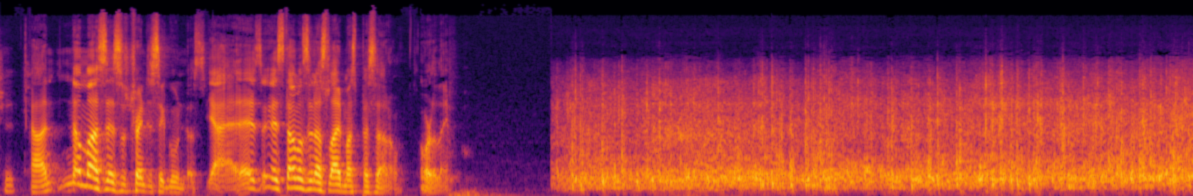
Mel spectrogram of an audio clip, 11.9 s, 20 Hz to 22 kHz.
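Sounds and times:
speech: 0:00.0 - 0:04.7
rifle gunfire: 0:05.5 - 0:11.9.

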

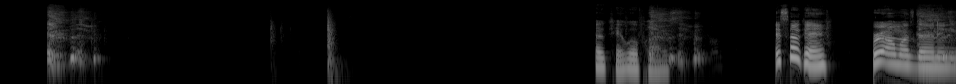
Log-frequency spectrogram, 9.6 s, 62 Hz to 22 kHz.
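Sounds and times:
harsh coughing: 0:00.5 - 0:01.1, 0:06.5 - 0:07.2
speech: 0:06.0 - 0:06.9, 0:07.8 - 0:09.5.

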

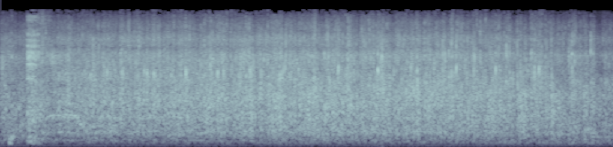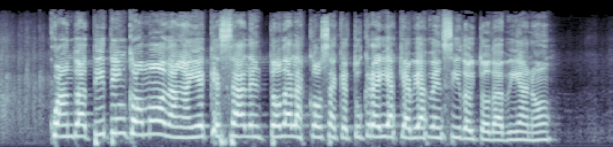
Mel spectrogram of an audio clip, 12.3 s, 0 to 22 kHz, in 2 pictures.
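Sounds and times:
church audience applause: 0:00.0 - 0:06.6
speech: 0:06.7 - 0:11.7.

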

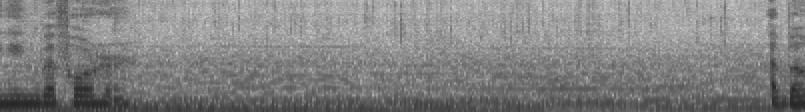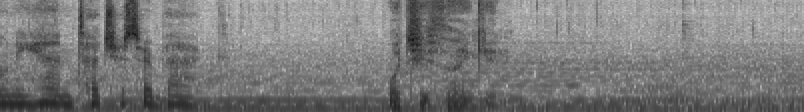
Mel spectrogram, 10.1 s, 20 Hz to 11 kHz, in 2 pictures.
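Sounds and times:
speech: 0:00.0 - 0:00.9, 0:04.8 - 0:06.4, 0:07.4 - 0:08.3
rain falling: 0:00.0 - 0:10.0.

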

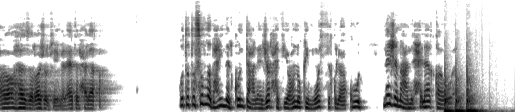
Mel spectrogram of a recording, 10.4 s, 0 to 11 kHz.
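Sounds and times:
speech: 0:00.0 - 0:02.2, 0:03.6 - 0:09.2
dull heavy knocking on a door: 0:08.8 - 0:09.9.

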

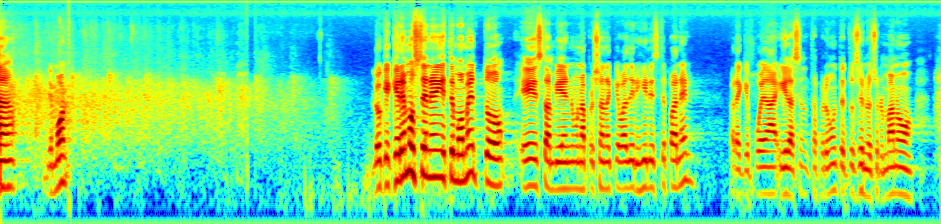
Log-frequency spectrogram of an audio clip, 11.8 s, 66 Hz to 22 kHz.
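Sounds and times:
speech: 0:00.0 - 0:01.0, 0:04.7 - 0:11.7
crowd applauding people going up onto a panel: 0:00.0 - 0:04.6.

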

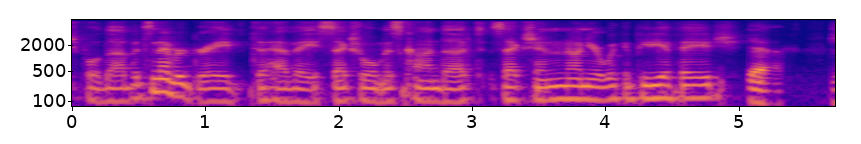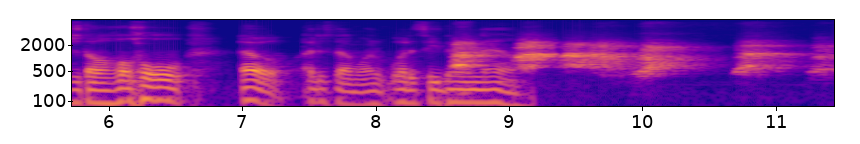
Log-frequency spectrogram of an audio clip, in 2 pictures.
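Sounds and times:
speech: 0:00.1 - 0:09.2
dog barking agitatedly behind a closed office door: 0:08.6 - 0:11.4.

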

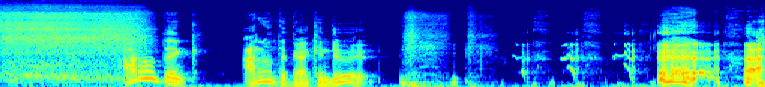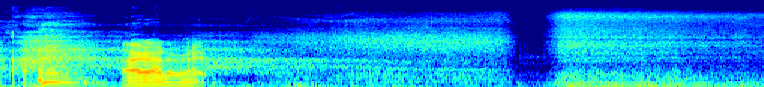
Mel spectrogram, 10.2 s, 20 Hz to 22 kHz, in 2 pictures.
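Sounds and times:
deep breath taken to relax: 0:00.0 - 0:01.0, 0:05.2 - 0:10.1
speech: 0:00.8 - 0:03.2, 0:04.4 - 0:06.6
laughter: 0:02.7 - 0:06.5.

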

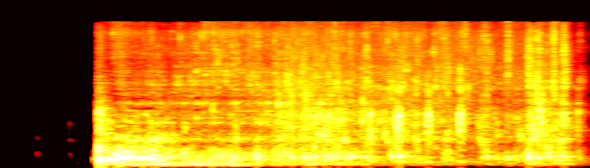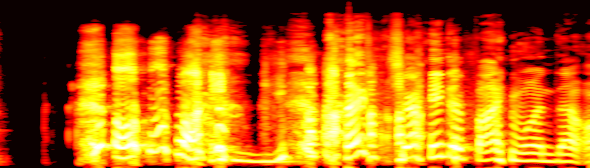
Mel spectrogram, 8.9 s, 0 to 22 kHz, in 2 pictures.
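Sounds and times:
toilet flushing: 0:00.7 - 0:04.4
laughter: 0:02.4 - 0:03.8, 0:05.0 - 0:08.3
speech: 0:05.3 - 0:08.8.

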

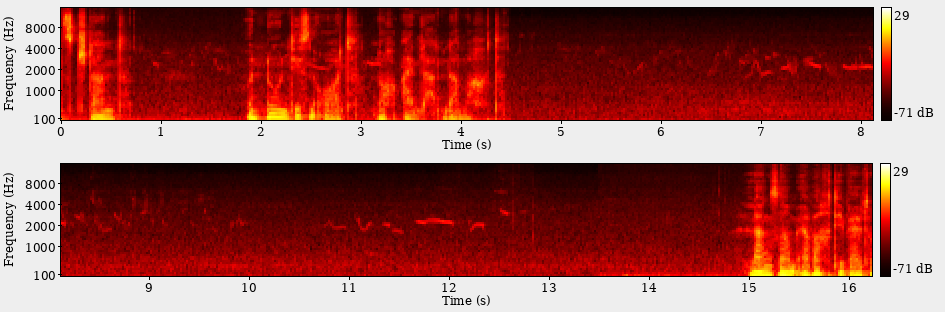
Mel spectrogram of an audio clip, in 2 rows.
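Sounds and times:
speech: 0:00.0 - 0:00.8, 0:01.9 - 0:04.5, 0:15.0 - 0:16.2
birds singing and chirping at dawn: 0:00.0 - 0:04.5, 0:13.6 - 0:16.2
steady outdoor hiss: 0:00.0 - 0:04.5, 0:13.5 - 0:16.2.

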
